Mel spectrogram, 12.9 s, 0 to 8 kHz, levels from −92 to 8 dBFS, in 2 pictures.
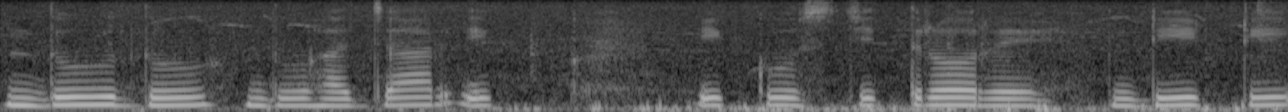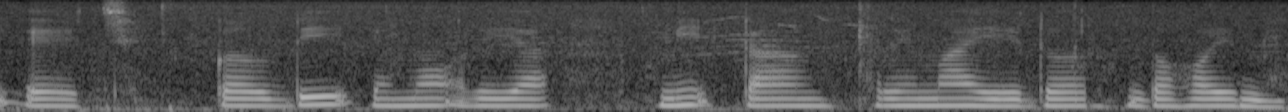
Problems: constant background noise, low volume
